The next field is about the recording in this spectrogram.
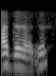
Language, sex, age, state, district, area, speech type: Nepali, male, 18-30, West Bengal, Darjeeling, rural, conversation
